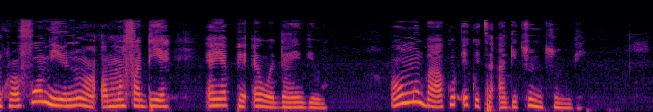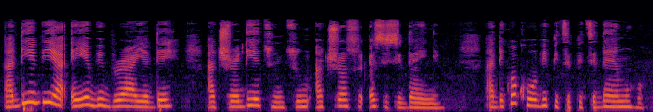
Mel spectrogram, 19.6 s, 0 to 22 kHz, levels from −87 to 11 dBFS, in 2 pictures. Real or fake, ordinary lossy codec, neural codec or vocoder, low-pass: real; AAC, 32 kbps; none; 10.8 kHz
